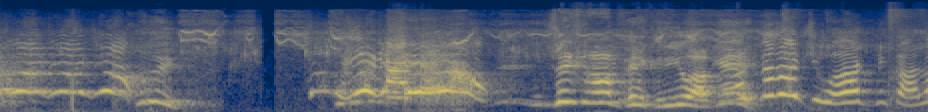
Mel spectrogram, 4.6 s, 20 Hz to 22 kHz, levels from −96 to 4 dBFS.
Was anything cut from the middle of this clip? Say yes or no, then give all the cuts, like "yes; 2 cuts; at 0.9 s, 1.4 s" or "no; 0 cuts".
no; 0 cuts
